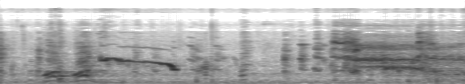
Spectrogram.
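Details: Black-and-white kitten just caught after hiding, struggling and roaring. A single meow, slightly wavering then dropping at its end, sits between rustling, handling sounds and a later stretch of broad scratchy noise.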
